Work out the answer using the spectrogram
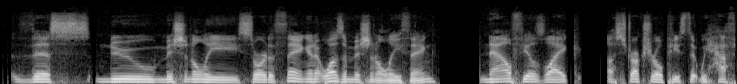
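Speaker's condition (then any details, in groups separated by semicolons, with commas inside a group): No condition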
